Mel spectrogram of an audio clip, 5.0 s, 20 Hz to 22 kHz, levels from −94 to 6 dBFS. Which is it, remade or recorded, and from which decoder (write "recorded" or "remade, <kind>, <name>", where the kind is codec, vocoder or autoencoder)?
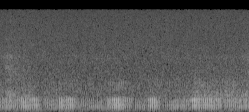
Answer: recorded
